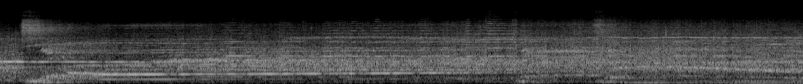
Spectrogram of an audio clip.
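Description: An arena crowd cheers to welcome a female combat-sports champion into the ring. The roar is broad and steady, with whoops and shouts rising through it.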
